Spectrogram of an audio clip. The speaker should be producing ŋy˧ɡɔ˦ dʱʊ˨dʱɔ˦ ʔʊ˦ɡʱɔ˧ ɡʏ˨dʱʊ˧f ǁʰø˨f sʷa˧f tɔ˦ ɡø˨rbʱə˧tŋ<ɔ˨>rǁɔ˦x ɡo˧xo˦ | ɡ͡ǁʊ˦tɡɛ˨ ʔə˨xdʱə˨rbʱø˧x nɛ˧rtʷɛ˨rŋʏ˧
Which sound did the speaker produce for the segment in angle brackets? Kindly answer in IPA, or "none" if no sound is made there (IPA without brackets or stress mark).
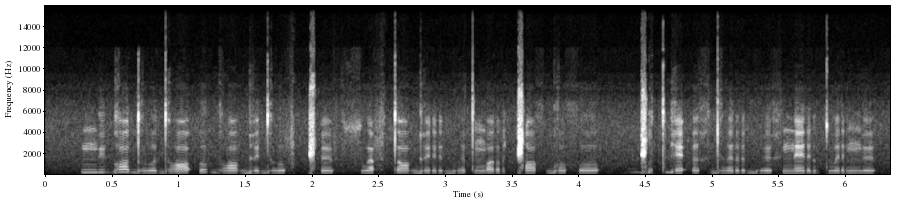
ɔ˨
